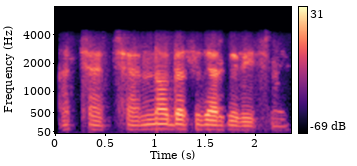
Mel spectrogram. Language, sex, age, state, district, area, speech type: Hindi, male, 30-45, Uttar Pradesh, Chandauli, rural, conversation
